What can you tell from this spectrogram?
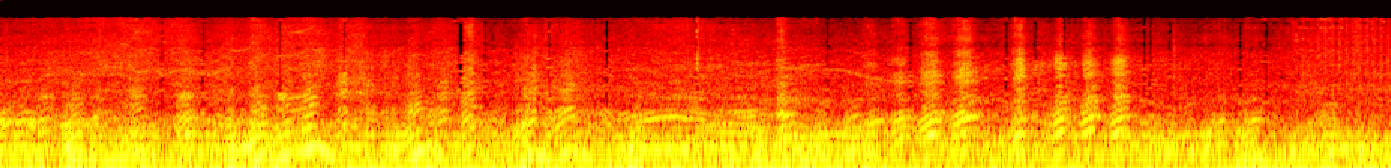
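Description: Several motorcycle engines revving and pulling away one after another, their rising and falling pitches overlapping. A run of short sharp crackles comes between about six and seven and a half seconds in.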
